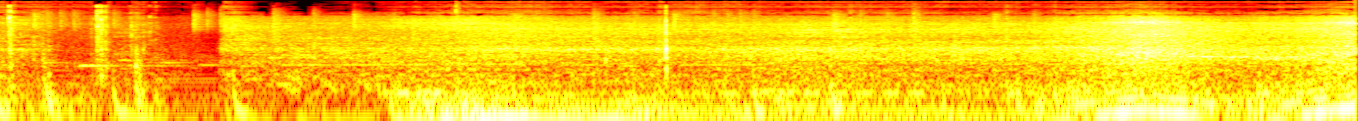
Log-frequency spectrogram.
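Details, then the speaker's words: Vauxhall Insignia after refitting a leaking EGR valve section that had a loose bolt, previously making a boost-like noise: quiet lead-in, engine catches and settles to smooth even idle, gentle rev rise, no hiss; normal start-up and idle. "yeah guys I can't hear that um noise of as much as I would so we're going to go for a little drive"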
